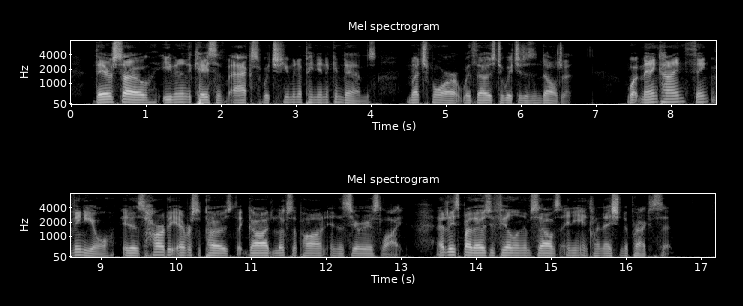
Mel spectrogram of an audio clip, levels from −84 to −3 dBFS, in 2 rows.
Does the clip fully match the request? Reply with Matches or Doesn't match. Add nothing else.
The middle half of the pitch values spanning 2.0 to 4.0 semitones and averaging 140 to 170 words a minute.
Doesn't match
